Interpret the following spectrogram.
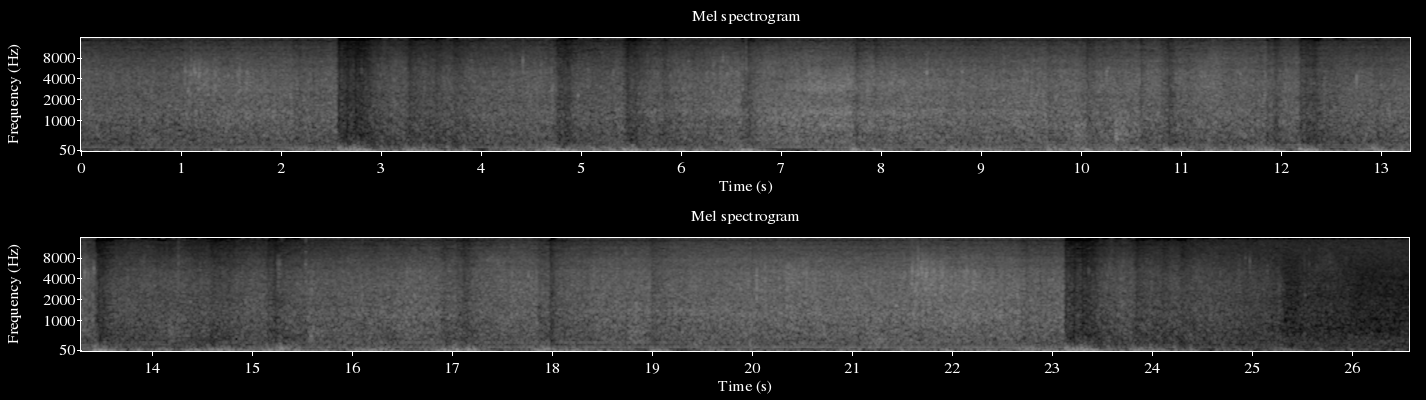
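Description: Strong gusty wind buffeting the microphone over rough river water, with waves splashing and a boat engine's low steady hum underneath. The wind eases near the end.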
